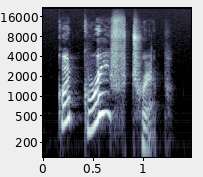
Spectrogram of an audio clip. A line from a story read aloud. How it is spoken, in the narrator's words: exclaimed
